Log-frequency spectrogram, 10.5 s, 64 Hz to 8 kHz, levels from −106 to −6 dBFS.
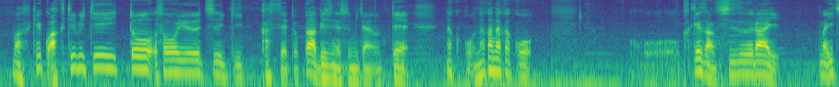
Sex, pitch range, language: male, 90-120 Hz, Japanese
